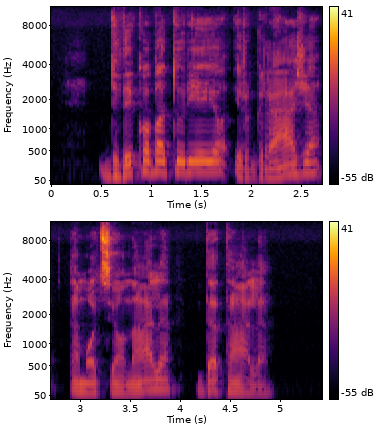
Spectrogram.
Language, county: Lithuanian, Kaunas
